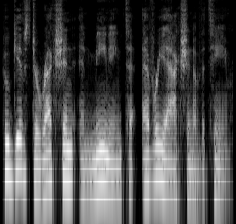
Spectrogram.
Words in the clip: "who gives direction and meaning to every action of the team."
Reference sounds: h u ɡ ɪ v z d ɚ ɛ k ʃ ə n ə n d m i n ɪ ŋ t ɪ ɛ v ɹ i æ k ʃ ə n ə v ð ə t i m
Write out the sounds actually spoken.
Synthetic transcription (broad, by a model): h u ɡ ɪ v z d ɚ ɛ k ʃ ə n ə n m i n ɪ ŋ t ɪ ɛ v ɹ i æ k ʃ ə n ə v ð ə t i m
